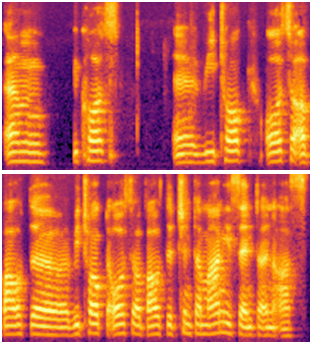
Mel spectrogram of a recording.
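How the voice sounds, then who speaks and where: A woman's voice: sits low, fairly even intonation, measured pace, a little mellow. A woman in an online group hesitantly asks the presenter a question. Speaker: group participant. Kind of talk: asking a question in group talk. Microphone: video call.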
